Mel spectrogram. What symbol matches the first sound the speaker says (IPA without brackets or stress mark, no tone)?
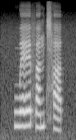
w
